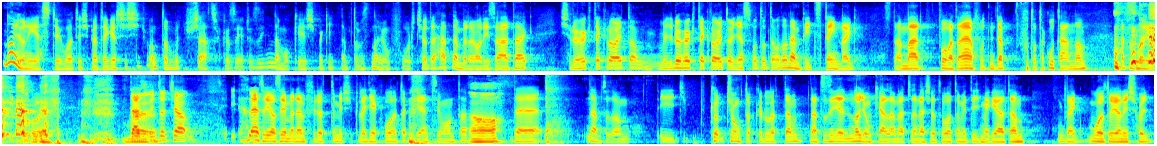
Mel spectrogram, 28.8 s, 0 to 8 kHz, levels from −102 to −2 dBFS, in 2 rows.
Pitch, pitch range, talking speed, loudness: 125 Hz, 115-140 Hz, 185 wpm, -27 LUFS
